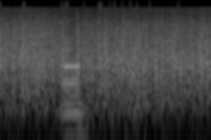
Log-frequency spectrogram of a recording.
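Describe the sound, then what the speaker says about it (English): Heavy rain pounds a fishing brolly shelter at a carp lake, a steady, dense hiss that stays loud and even throughout, with one brief tonal sound partway through. "You can hear it. It's pouring down"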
